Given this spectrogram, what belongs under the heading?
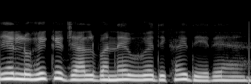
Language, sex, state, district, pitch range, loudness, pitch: Hindi, female, Maharashtra, Washim, 200-235 Hz, -12 LUFS, 215 Hz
